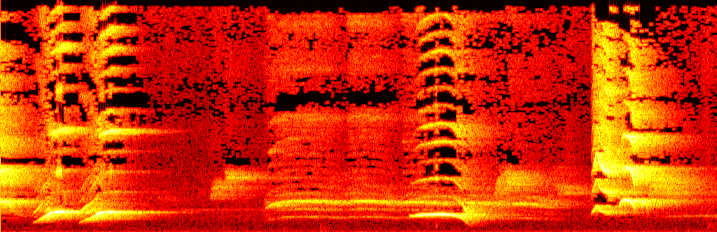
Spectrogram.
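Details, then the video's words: Black-throated laughingthrush, caged and singing to provoke rivals with a female present: two loud downslurred whistles open, then held tones, a falling swoop, and a closing cluster of harsh rising notes. "Khướu mộc hót kích đấu - Khướu bạc má hót nhiều giọng hay - kèm khướu mái kích trống căng lửa"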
